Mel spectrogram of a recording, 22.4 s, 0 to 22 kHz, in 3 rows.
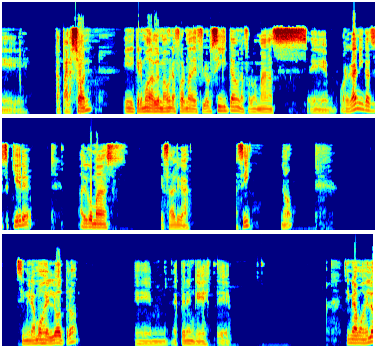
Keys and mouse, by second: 8.4-13.7 drag, 14.7-16.5 drag, 18.9 click.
